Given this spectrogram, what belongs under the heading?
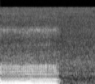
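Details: Snoring from a very sleepy dog: a single low, steady, buzzing rumble of just under a second, then quiet.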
